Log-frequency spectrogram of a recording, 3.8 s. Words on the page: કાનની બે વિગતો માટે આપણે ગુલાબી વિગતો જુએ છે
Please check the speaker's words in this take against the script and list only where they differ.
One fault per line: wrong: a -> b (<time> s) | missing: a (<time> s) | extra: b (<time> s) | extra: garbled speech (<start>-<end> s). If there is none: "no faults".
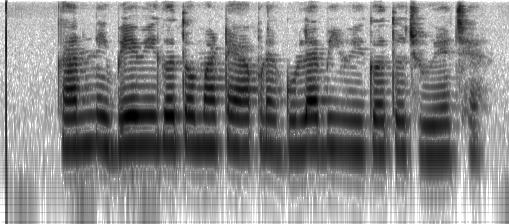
no faults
